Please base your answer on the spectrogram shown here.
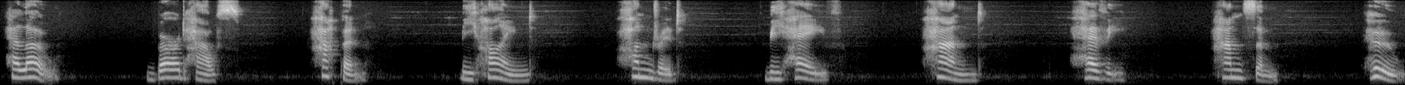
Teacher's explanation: A short burst of air should come out of your mouth, leading into the next sound. And if you put your hand in front of your mouth, you will feel it. · Term: H sound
